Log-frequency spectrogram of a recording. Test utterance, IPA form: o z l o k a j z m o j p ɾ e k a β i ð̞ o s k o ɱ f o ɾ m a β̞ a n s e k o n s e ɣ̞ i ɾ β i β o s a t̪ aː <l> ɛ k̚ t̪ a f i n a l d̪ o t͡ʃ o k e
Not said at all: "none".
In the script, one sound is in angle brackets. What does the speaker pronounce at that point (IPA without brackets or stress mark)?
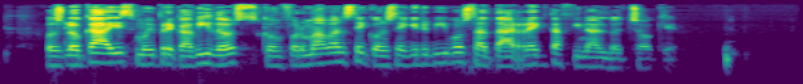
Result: r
